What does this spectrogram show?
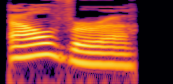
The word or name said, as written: alvara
